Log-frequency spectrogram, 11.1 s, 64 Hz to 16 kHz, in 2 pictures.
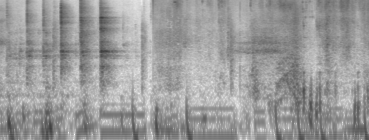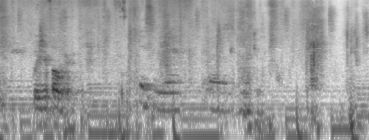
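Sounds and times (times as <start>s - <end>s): footsteps on hard floor: 2.3s - 11.0s.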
